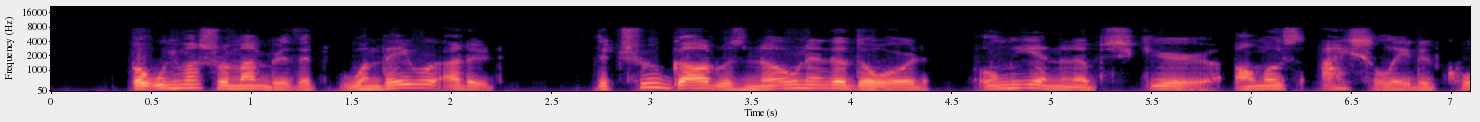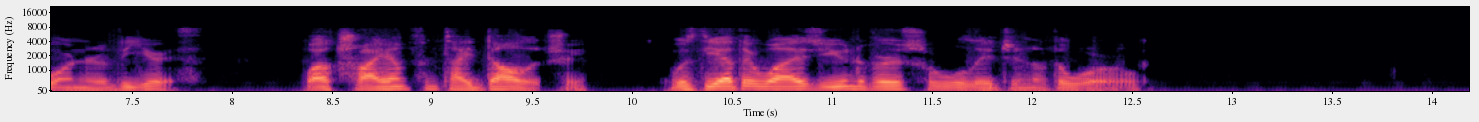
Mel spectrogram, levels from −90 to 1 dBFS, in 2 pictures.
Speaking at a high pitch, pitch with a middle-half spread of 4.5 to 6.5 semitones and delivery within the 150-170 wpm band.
No: low, 115 Hz; average, 5.2 semitones; average, 155 wpm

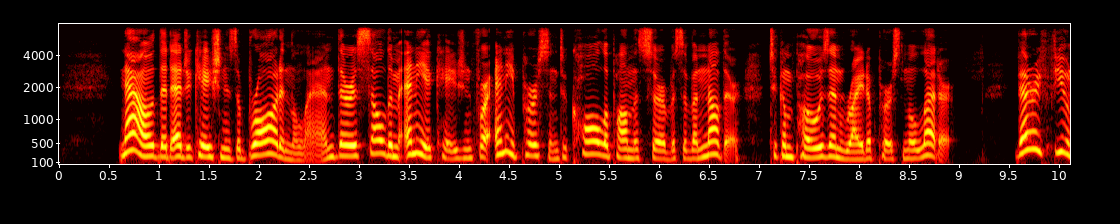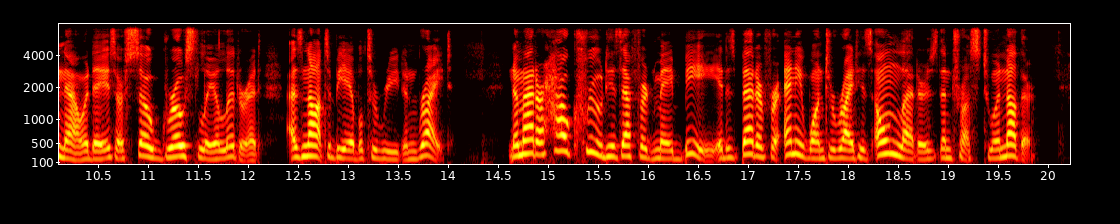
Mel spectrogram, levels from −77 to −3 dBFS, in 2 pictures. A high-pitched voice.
Yes: high, 215 Hz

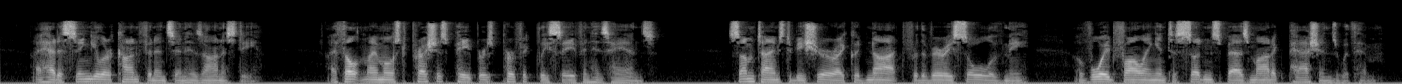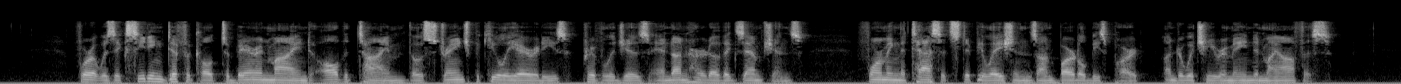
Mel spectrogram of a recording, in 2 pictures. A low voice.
Yes: low, 100 Hz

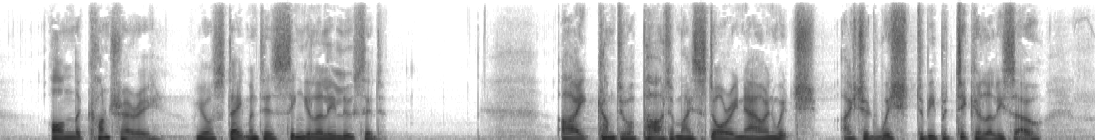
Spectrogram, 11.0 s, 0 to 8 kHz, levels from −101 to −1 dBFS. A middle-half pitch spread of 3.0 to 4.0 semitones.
No: average, 4.4 semitones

